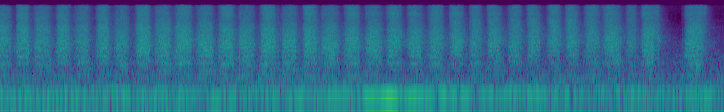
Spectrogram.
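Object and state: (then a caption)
Synthetic pile rug being scrubbed. A red hand brush scrubs a small wet, soapy synthetic pile carpet mat lying on a tiled floor, in quick back-and-forth strokes. Each stroke gives a bright, bristly scratching hiss over a low rumble, in a steady rhythm of about two strokes per second. The strokes ease slightly near the end.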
